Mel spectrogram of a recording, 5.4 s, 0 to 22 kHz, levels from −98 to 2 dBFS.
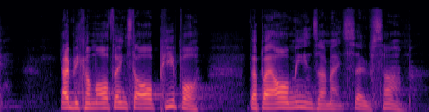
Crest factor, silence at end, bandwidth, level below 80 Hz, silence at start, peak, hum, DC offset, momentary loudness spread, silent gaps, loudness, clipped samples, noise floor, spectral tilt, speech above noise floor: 24 dB; 0.3 s; 15.5 kHz; -80 dBFS; 0.75 s; -14 dBFS; none; under 0.1%; 13 LU; none; -36 LUFS; under 0.1%; -74 dBFS; -5.5 dB/octave; 38 dB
